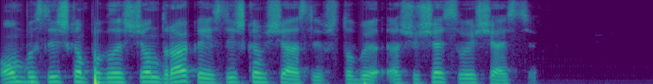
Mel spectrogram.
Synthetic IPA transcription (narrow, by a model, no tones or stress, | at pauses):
o̞nbɨsʲlʲiʂkəmpəɡlˠɐɕːo̞nd̪ɾakəisʲlʲiʂkəmɕːæsʲlʲɪfʂt̪o̞bɨɐɕːʉɕːætʲsvɐjoɕːæsʲtʲɪjə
